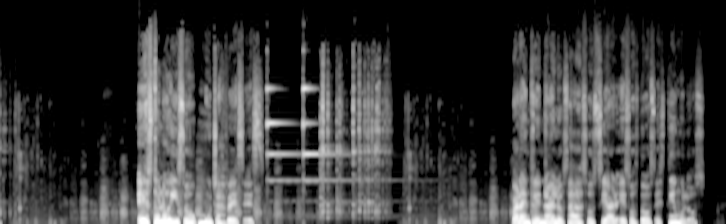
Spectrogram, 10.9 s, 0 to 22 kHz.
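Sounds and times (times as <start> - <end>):
dogs panting: 0.0 - 8.5
speech: 2.1 - 4.0, 7.7 - 10.6
small hand bell ringing: 4.0 - 6.4.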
